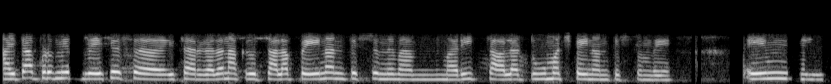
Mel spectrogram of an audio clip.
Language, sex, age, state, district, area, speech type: Telugu, female, 18-30, Telangana, Vikarabad, rural, conversation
